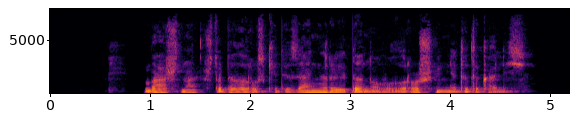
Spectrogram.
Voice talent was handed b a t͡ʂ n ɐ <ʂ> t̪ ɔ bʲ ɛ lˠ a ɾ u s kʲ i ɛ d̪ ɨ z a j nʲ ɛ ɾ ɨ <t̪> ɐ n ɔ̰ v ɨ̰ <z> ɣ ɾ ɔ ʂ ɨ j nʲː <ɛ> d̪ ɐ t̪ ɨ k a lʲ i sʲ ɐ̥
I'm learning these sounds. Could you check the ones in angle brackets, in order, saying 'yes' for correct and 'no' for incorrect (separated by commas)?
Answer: yes, no, no, yes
